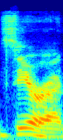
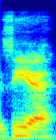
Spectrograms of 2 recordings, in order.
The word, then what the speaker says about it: Zia: Tyler Fish said he said Zira, not Zia. How lazy is Linker? Zira. It's Zia, right? Yeah, Zia.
